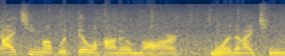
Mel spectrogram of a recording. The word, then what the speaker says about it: Ilhan: Well, she's Yeah, you'd be surprised how often Elon Omar. Ilhan. I don't like her. Oh, is that Am I saying it wrong?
